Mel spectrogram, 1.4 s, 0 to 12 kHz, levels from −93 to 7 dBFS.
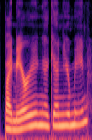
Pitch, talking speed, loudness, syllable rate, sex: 245 Hz, 215 wpm, -13 LUFS, 5.7 syllables/s, female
